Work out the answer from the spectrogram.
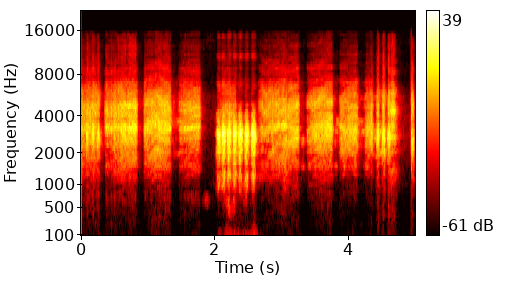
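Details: Eurasian magpie (Pica pica), call.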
